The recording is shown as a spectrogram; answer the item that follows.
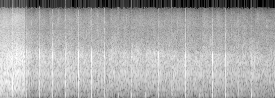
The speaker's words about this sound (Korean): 우리 하나님께 감사의 박수 한번 드릴까요?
